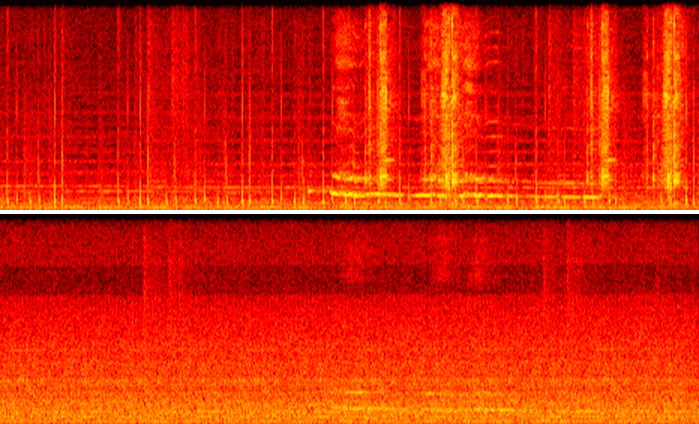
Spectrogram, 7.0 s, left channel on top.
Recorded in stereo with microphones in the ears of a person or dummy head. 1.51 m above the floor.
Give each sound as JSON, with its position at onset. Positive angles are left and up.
{"t": 3.1, "sound": "crying", "side_deg": 60, "distance_m": 4.5}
